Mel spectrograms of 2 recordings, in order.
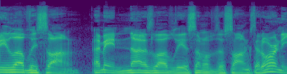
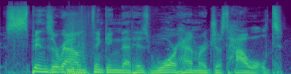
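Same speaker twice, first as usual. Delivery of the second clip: ordinary talk, nothing marked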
